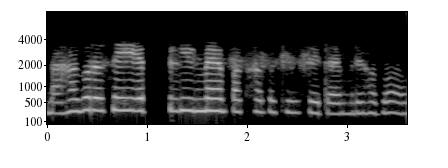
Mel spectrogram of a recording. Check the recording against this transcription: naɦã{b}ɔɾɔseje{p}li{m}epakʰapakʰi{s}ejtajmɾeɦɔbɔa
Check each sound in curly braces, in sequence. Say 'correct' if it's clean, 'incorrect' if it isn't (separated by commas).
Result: incorrect, correct, correct, correct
